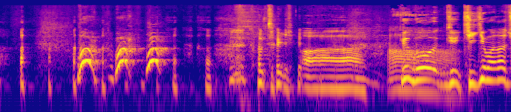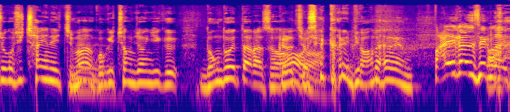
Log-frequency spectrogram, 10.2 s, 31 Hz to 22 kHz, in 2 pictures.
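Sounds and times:
dog barking: 0.8 - 1.8
speech: 2.1 - 10.2.

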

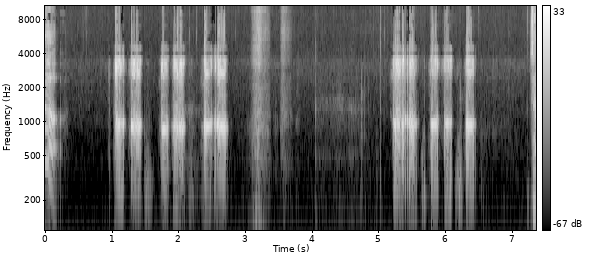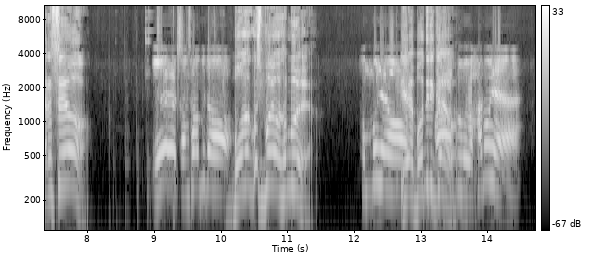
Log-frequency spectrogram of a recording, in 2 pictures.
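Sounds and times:
caller on the phone imitating pig oinks: 1.0 - 2.8, 5.2 - 6.6
speech: 7.4 - 8.1, 9.0 - 11.4, 12.1 - 14.6.

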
